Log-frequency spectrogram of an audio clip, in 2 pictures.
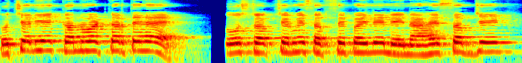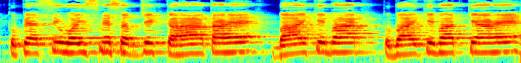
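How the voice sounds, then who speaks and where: Very slow speech from a man with a high pitch and fairly even intonation, plus audible room echo. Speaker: English grammar teacher. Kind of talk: tutorial.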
